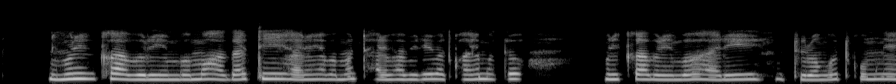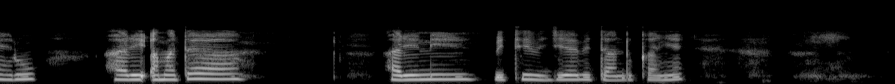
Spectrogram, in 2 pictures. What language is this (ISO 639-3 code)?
kin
